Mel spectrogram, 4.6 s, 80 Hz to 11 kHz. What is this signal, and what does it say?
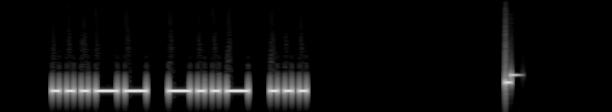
Morse code, heard as a keyed tone, about 22 wpm, 700 Hz. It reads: 3XS
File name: practice / 22wpm / Three Letter-Number Combinations - 22wpm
